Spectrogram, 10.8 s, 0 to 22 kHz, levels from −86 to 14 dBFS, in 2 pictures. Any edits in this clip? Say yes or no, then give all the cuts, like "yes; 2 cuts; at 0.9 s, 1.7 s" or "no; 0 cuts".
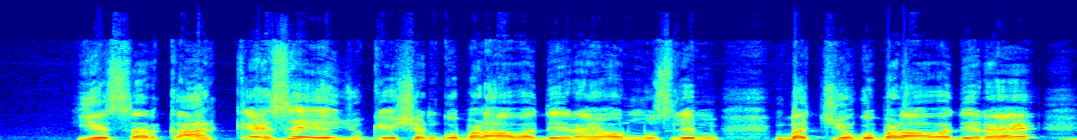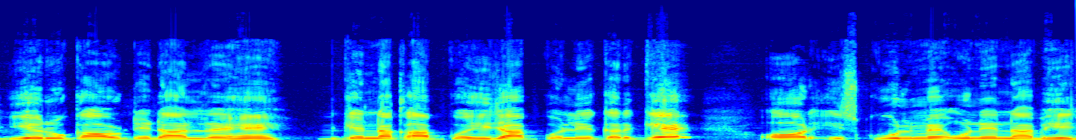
yes; 1 cut; at 7.1 s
